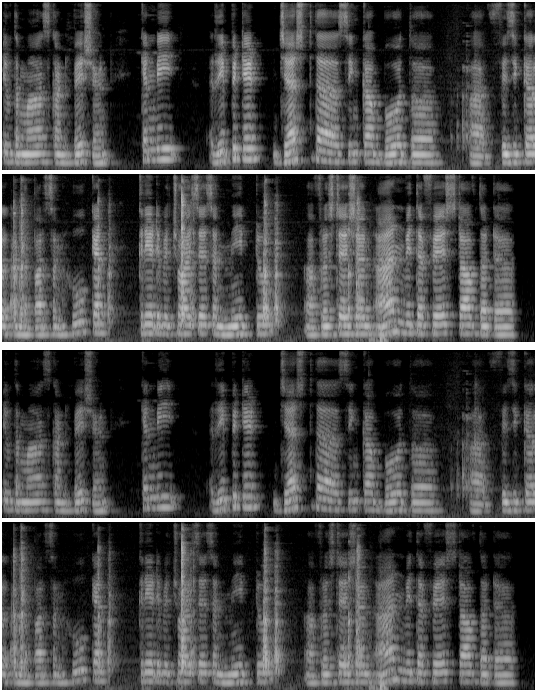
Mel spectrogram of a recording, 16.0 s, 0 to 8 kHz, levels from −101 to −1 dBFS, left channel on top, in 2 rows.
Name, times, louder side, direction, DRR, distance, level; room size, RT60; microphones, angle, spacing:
voice 1, 0.0-1.6 2.1-2.7 3.1-6.6 7.0-9.6 10.0-12.1 12.5-15.7, left 6 dB, 70° left, 0.4 m, -35 dB
sound 1, 5.5-5.6 6.4-7.3 8.0-8.5 9.2-10.2 10.5-11.1 11.6-12.5 13.0-13.7, left 1 dB, 5° left, 1.0 m, -38 dB
4.2 x 4.0 x 3.2 m
head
